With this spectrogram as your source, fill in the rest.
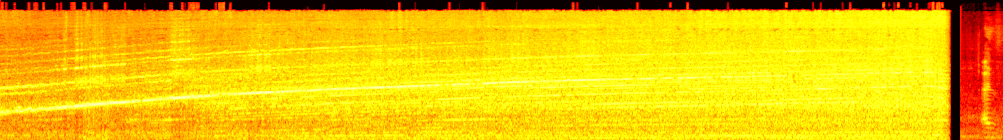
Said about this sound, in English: I'll show you a piece of sound that's from an EV that resonates with even, I think will resonate with even the most hardcore petrol heads.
